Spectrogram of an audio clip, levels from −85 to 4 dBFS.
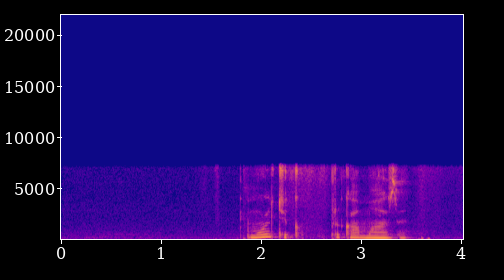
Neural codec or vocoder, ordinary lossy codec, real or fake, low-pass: none; none; real; 7.2 kHz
